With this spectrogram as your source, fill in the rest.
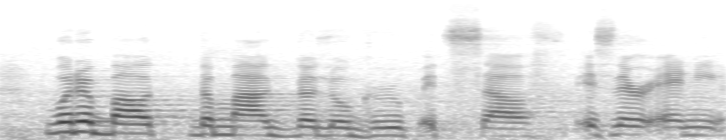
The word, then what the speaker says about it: Magdalo: and by the way I pronounce it we pronounce it as magdalo because the magdalo is the one the historical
